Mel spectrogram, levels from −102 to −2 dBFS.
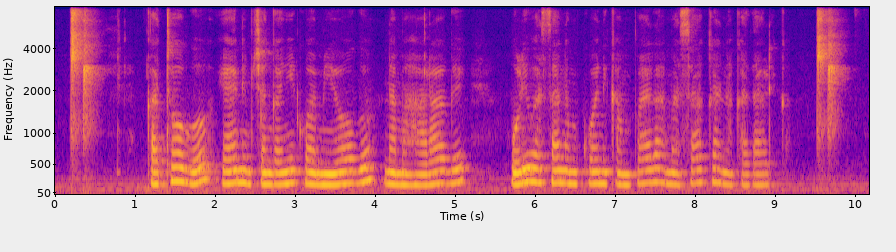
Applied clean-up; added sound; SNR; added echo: none; none; none; none.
